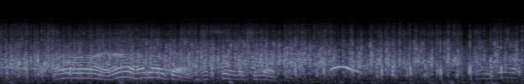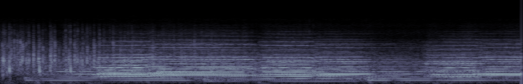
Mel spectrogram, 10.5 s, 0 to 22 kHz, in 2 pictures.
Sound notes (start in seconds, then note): 0.0 audience applauding; 7.4 dramatic music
